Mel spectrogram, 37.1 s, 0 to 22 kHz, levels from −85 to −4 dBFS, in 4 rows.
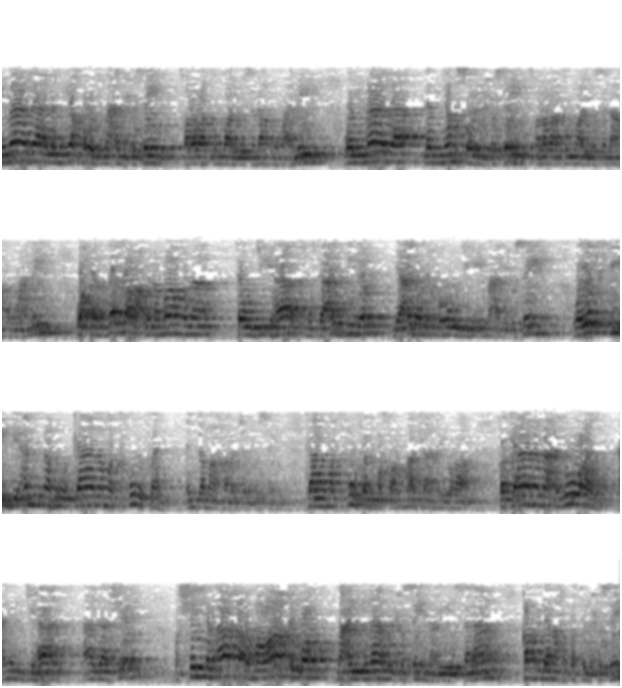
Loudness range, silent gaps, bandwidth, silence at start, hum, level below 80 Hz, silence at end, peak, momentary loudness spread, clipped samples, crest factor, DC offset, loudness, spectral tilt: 5 LU; none; 4.6 kHz; 0 s; none; -58 dBFS; 0 s; -6 dBFS; 10 LU; under 0.1%; 12 dB; under 0.1%; -18 LUFS; -11.5 dB/octave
